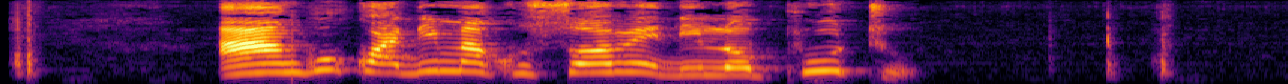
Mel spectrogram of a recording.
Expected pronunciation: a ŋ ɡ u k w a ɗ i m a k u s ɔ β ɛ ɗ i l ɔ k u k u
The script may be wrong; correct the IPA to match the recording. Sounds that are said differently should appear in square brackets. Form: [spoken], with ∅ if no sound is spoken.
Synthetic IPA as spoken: a ŋ ɡ u k w a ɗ i m a k u s ɔ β ɛ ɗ i l ɔ [p] u [t] u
